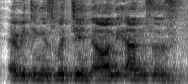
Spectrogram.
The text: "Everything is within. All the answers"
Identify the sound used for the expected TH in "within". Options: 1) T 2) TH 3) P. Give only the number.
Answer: 1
